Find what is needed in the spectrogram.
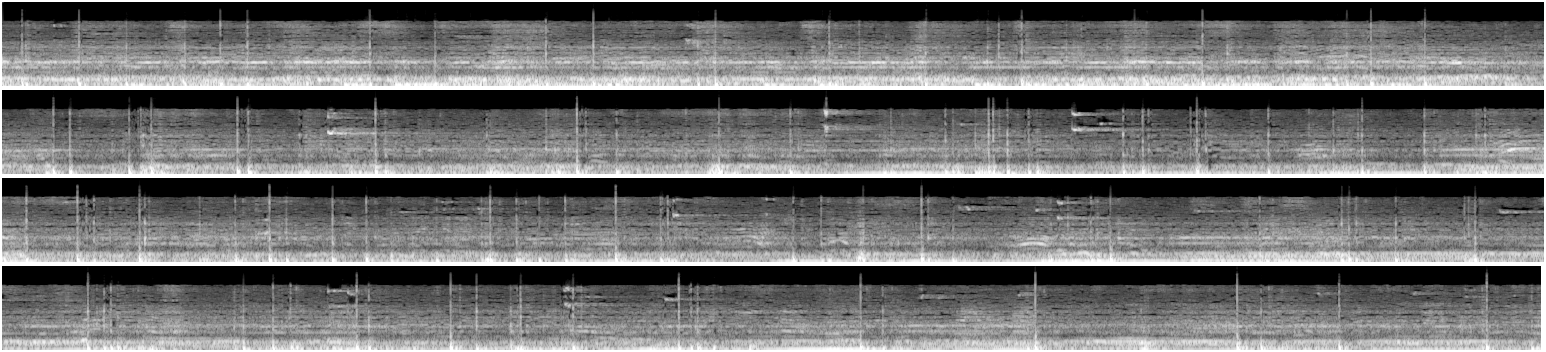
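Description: Several basketballs bouncing on a wooden sports-hall court during warm-up, many irregular thuds overlapping, over background music and voices.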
